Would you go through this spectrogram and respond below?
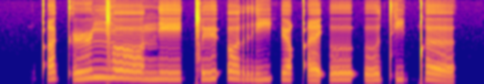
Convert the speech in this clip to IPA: qʼʌkʼə˞ŋ͡ǀɔː neːǀøʔɔ riʔø qʼeʔoː ʔotʼi ǃʌ

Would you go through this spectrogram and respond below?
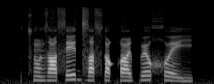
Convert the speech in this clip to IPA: t͡sõzɑse d͡zɑsɾoqʷei̯pø χʷej

